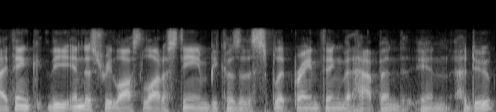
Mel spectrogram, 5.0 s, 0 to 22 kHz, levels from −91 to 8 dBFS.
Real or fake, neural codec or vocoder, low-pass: real; none; 7.2 kHz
